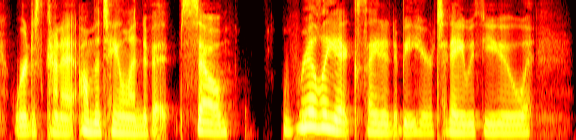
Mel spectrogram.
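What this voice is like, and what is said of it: Slightly off, sick-sounding voice. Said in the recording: “my voice sounds a little funky ... on the tail end of COVID”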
